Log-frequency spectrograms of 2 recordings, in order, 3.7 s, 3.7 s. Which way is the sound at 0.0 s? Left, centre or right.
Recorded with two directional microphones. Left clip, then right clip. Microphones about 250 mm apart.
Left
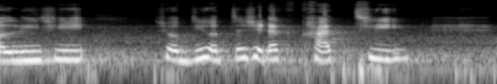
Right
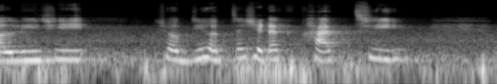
Centre.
